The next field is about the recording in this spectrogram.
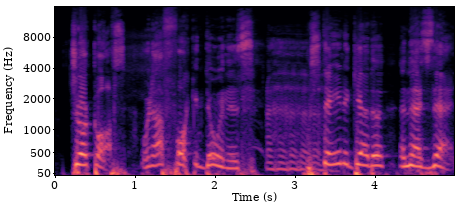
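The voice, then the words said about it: Imitated voice with Brooklyn accent. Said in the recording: “He's got a Brooklyn accent.”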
